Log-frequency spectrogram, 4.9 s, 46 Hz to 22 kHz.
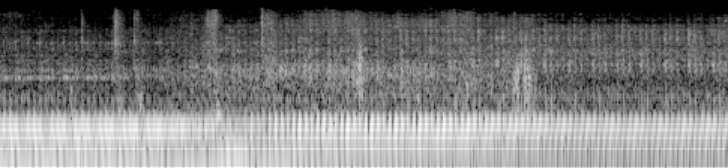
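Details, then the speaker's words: Mercedes Sprinter Luton 3.5-ton van, circa 2006, OM611 turbo diesel with about 129,000 on the clock, first start after engine work and manifold refit. Steady, even diesel clatter at idle, about three beats a second, no misses or knocks; running smoothly. "you know i think we'll have a top quality sounds very good"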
